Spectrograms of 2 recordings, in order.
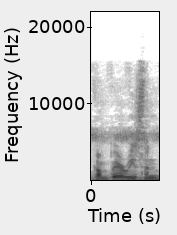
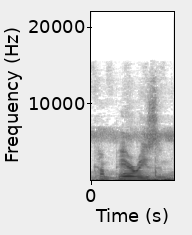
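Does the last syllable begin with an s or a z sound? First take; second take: s; z. First: The last syllable begins with an s sound. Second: The last syllable begins with a z sound. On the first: "जन की जगह हम सन" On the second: "जन का उच्चारण कर रहा है"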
